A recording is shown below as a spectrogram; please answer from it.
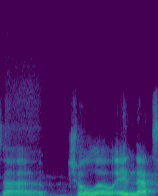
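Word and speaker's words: Thyolo: trips people out because they they call it fiolo it's it's spelt t-h-y-o-l-o theolo is what it looks like but uh in in the the local language there it's uh cholo and that's like the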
